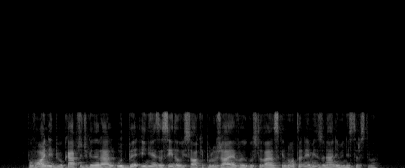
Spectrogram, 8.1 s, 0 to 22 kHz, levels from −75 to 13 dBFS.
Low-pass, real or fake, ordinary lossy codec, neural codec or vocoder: 7.2 kHz; real; none; none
